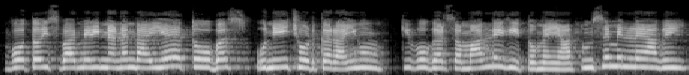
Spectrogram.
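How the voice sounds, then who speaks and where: A dutiful, caring young daughter-in-law, as a woman puts her on, earnest and a little pleading, very high voiced. The sound is dull and lo-fi. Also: fairly even intonation, normal speed. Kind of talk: cartoon story voice acting. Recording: dull lo-fi audio.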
